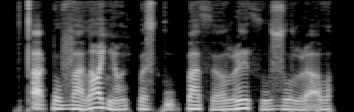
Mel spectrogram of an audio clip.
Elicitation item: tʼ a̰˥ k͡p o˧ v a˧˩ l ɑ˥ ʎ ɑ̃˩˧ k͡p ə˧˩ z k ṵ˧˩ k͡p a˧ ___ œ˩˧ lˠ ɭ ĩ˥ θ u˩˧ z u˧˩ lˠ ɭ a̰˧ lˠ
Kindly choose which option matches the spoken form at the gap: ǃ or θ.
θ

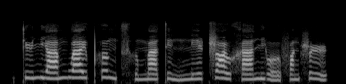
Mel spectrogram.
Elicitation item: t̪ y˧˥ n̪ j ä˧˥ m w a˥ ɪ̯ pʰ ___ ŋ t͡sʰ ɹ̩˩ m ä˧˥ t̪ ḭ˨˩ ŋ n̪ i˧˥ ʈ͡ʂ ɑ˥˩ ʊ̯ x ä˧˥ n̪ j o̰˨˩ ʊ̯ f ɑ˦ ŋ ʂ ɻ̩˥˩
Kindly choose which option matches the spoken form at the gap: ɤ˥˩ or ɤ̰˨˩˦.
ɤ˥˩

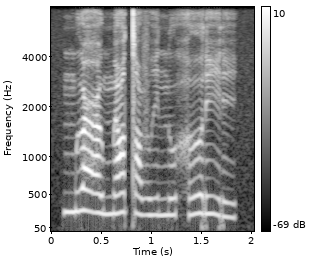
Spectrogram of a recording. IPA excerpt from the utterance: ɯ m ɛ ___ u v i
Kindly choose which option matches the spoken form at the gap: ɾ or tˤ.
tˤ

